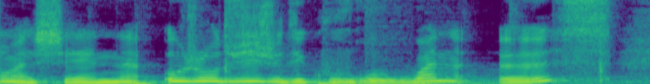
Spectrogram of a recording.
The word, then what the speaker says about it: ONEUS: Aujourd'hui, je découvre One Us qui se prononce comme ça si j'ai bien compris ce que ce que vous m'avez écrit en commentaire.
